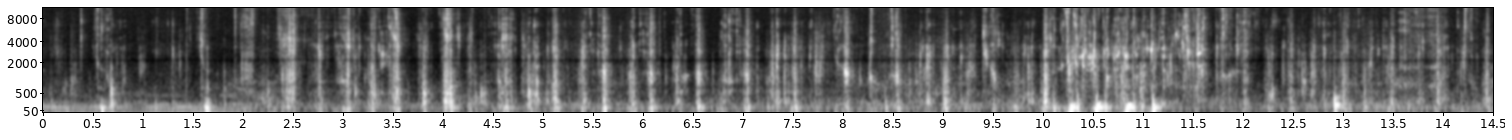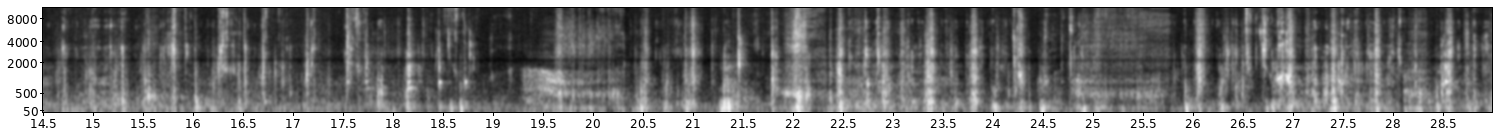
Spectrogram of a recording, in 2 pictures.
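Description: A person chewing thinly sliced raw damselfish with its tough bones in, with many crisp crunches and clicks in an uneven run, loudest about ten seconds in.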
